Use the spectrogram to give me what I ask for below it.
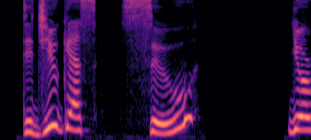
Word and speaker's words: Sue: Her name begins with the S sound and rhymes with blue. Did you guess Sue?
